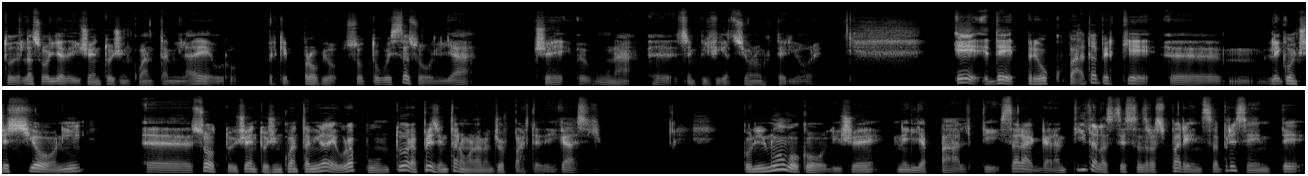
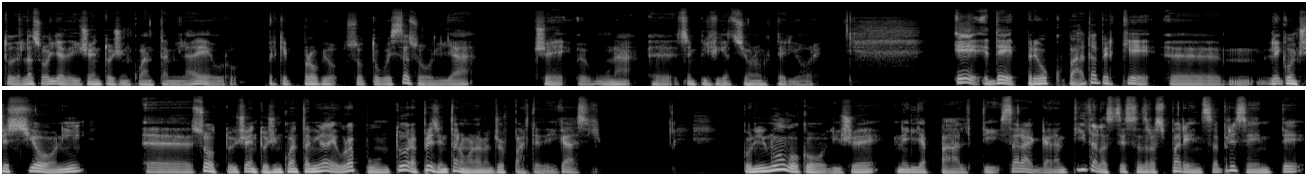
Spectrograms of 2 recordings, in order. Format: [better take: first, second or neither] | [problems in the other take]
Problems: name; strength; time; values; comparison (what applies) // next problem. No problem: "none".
second | thin; very; fading below 400 Hz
